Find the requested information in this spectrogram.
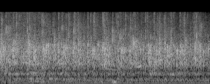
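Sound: audience round of applause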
